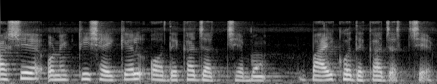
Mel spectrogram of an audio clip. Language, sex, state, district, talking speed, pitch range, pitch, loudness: Bengali, female, Assam, Hailakandi, 150 wpm, 200-230 Hz, 210 Hz, -15 LUFS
